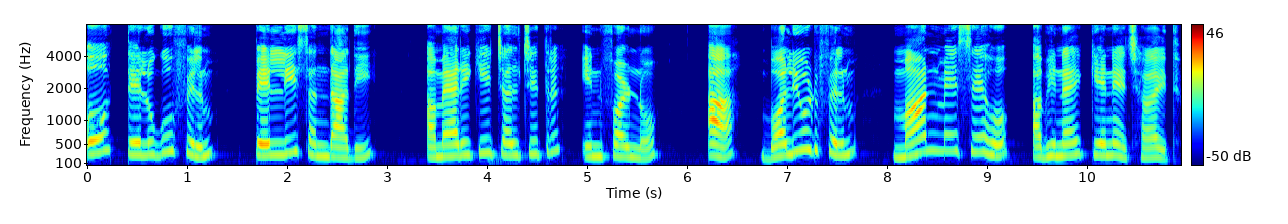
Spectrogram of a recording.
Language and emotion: Maithili, neutral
